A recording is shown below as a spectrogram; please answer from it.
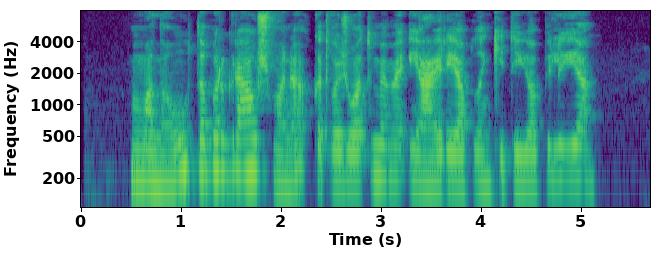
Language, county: Lithuanian, Kaunas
